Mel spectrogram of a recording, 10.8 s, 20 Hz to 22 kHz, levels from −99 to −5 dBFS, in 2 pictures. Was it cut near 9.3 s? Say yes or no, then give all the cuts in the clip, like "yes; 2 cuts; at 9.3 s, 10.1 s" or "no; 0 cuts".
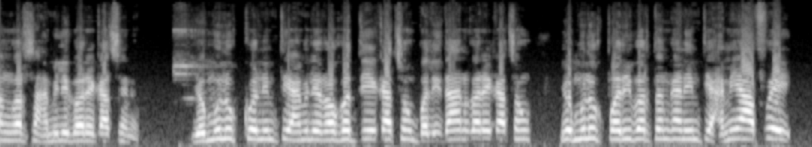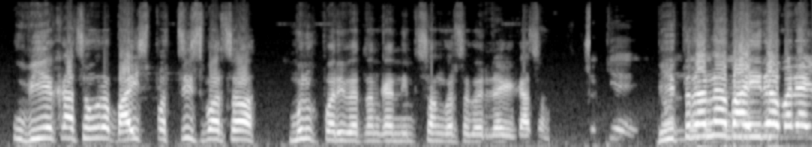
yes; 1 cut; at 9.3 s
